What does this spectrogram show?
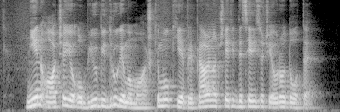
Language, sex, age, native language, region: Slovenian, male, 30-49, Slovenian, Savinja region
